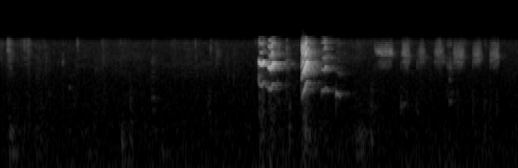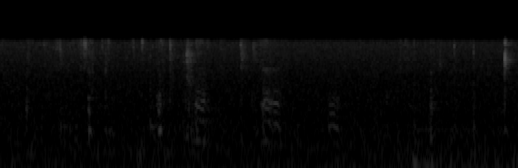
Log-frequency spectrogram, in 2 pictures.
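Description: A dog gives two sharp, harsh coughs followed by a quick run of softer hacking sounds.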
